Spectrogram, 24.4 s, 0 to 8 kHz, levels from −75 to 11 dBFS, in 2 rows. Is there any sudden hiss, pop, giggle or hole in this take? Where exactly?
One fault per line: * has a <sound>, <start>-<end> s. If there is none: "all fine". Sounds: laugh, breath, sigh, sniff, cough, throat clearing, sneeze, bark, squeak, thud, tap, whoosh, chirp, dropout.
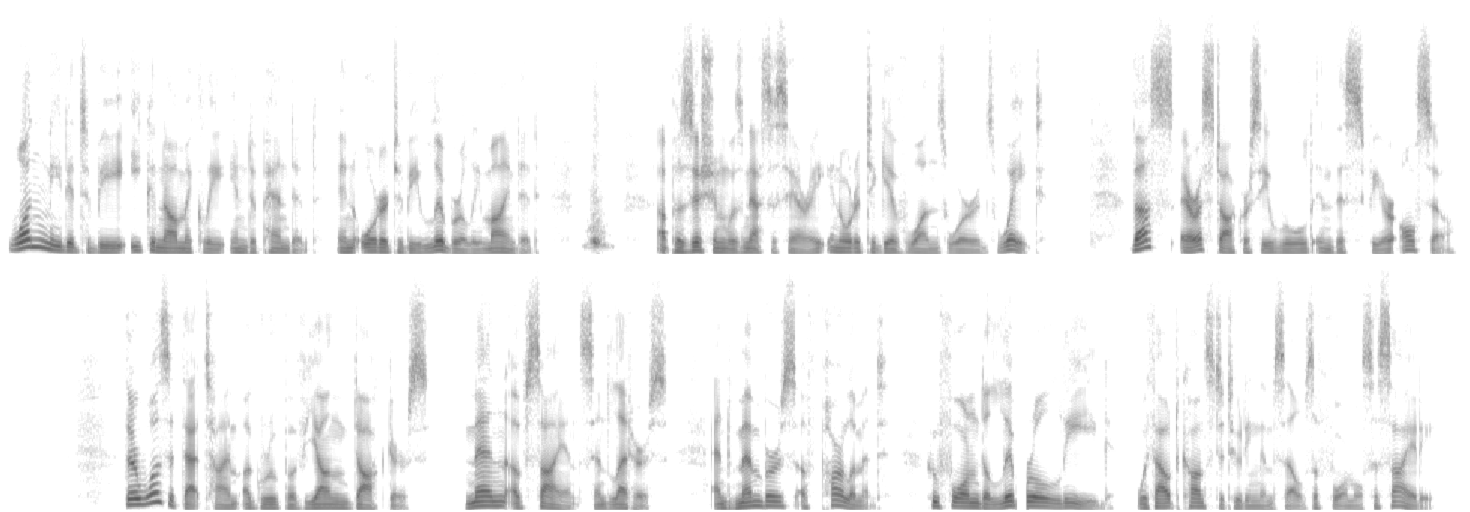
* has a whoosh, 4.8-5.1 s
* has a dropout, 20.7-20.8 s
